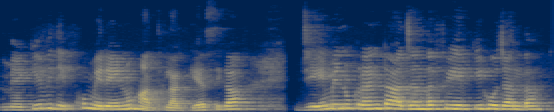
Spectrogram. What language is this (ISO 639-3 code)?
pan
